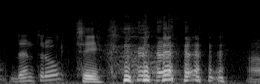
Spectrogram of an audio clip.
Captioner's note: chuckles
